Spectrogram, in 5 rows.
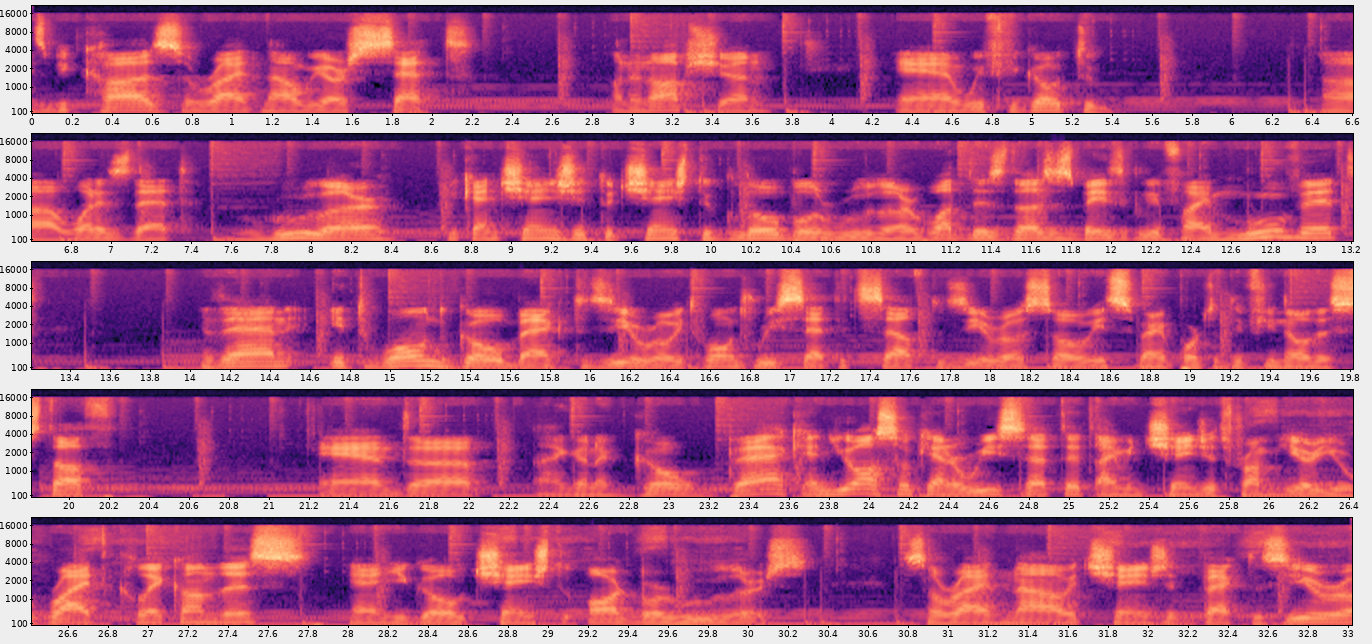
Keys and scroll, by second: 11.0 space, 12.5 shift+o, 13.7 b, 15.5 v, 16.8 space, 20.7 space, 22.2 ctrl+z, 31.0 space.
